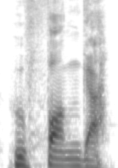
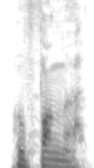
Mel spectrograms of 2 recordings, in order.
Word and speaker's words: Hufanga: And then you know what I really like is in in Tonga you pronounce everything kind of with this like soft G. It's not Huanga, it's Huanga.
